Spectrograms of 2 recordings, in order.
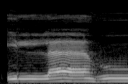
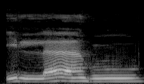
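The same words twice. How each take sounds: The two takes are said the same way.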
